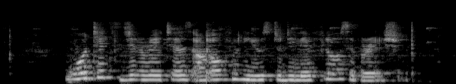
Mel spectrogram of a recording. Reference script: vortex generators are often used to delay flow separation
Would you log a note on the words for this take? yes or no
no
